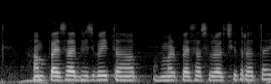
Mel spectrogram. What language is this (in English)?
Magahi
